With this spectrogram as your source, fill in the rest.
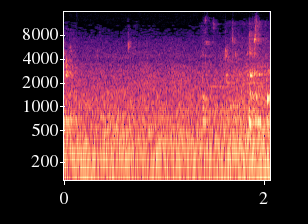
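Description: Water trickles and splashes into a cooking pot, a soft continuous liquid pour with faint drips, quiet and close.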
